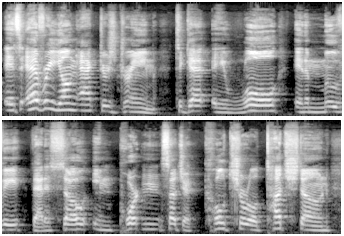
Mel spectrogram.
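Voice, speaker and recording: A man riffing sarcastically as a comedy host. His voice is bright and tense, his delivery mocking and full of laughter. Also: high-pitched, measured pace, few pauses.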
